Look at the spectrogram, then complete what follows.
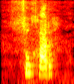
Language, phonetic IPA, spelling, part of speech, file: Polish, [ˈsuxar], suchar, noun, Pl-suchar.ogg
